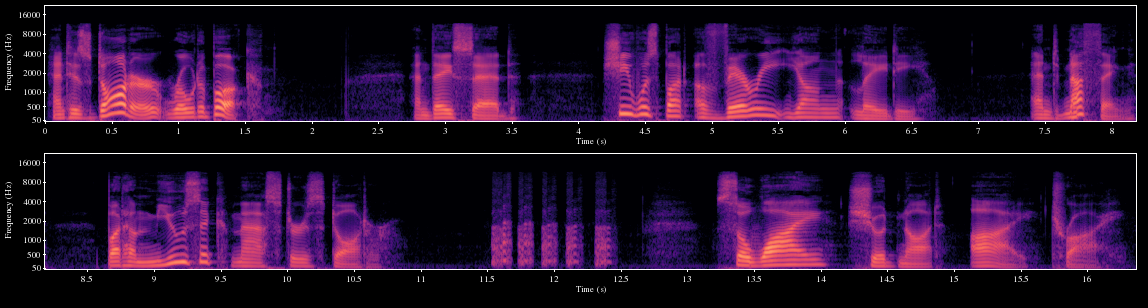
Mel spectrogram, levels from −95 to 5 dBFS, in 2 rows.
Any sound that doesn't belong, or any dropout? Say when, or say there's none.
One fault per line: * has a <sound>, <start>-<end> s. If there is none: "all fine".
* has a laugh, 11.5-12.5 s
